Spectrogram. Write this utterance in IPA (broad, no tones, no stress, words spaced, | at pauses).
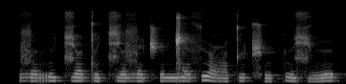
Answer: ɮərʉt͡ɕœ tət͡ɕə ɮɛt͡ʃʼʏŋ͡ǁɛsʉ ʕʏtʉʈ͡ʂʰʏ kʏ ɕʏ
